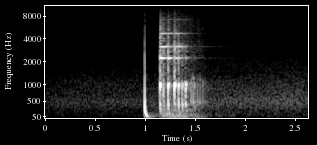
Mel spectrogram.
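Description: A golf ball drops and rattles into the cup.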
